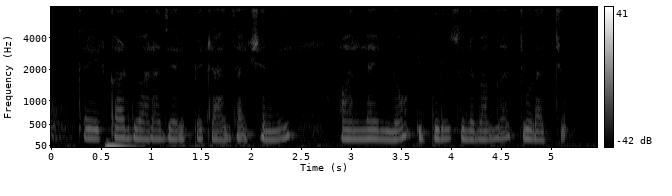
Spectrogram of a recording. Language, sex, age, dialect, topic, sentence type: Telugu, female, 18-24, Telangana, banking, statement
